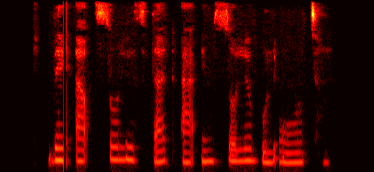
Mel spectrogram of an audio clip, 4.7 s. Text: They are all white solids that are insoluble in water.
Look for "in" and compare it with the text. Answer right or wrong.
wrong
